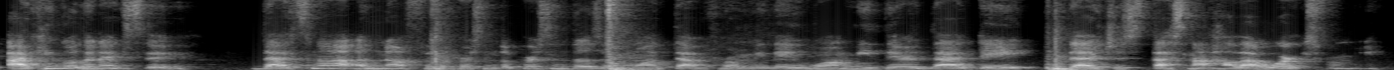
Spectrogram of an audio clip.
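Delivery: ordinary talk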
